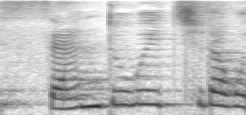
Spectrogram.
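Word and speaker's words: sandwich: 단어 한번 발음해 볼까요네 혹시 샌드위치라고 대답했다면 또 적합합니다 왜냐하면 디 발음이 묵음이거든요 그 다음에 마지막으로이 단어도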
